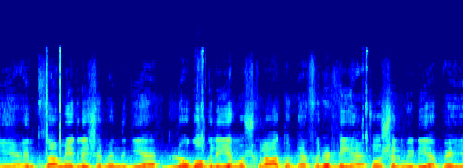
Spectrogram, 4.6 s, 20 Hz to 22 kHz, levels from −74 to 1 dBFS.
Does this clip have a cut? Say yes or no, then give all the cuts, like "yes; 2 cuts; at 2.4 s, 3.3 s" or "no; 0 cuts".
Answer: yes; 2 cuts; at 1.6 s, 3.7 s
